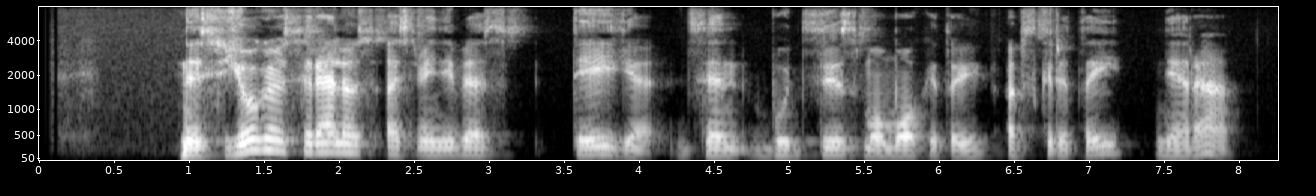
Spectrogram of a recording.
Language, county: Lithuanian, Vilnius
